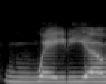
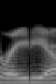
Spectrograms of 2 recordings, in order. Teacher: Swapping different sounds like wadio instead of radio. Maybe they're making it a W instead of an R.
